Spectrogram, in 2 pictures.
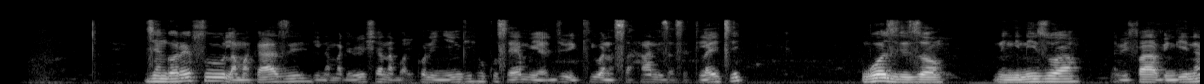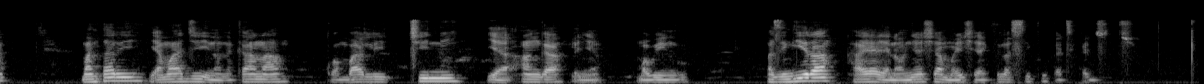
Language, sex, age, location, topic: Swahili, male, 36-49, Nairobi, finance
